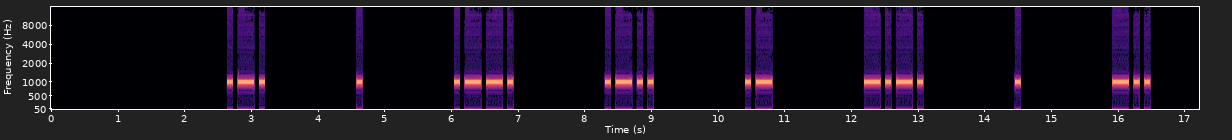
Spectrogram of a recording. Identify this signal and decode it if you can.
Morse code, heard as a keyed tone, about 15 wpm, spaced as for 5 wpm, 1000 Hz. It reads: REPLACED
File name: qotdfiles / 5wpm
